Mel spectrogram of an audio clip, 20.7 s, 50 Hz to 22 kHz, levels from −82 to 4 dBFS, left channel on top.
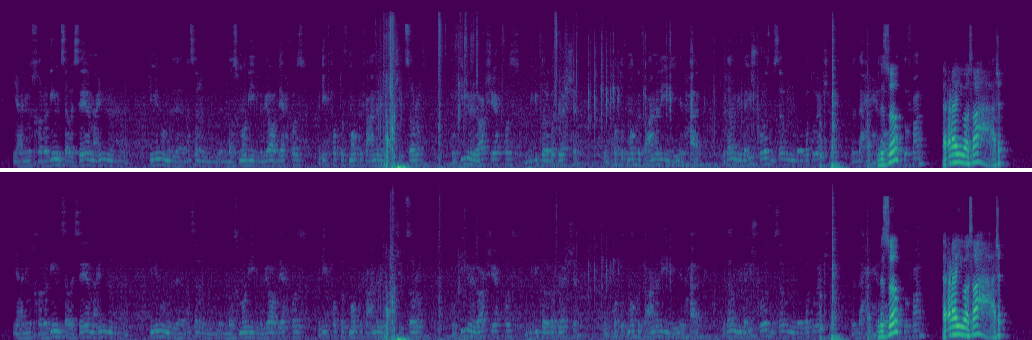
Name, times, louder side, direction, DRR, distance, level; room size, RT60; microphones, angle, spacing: voice 1, 0.3-2.6 3.0-8.5 9.0-11.6 12.0-14.1 14.4-16.7 17.0-18.5 18.9-19.3 19.8-20.0, left 2 dB, 85° left, 2.3 m, -50 dB
sound 1, 2.1-18.4, equal, 5° left, 1.0 m, -53 dB
sound 2, 7.4-15.3, left 3 dB, 55° left, 0.5 m, -37 dB
voice 2, 17.6-18.0 18.9-20.0, right 3 dB, 20° right, 0.5 m, -27 dB
11.5 x 6.3 x 5.4 m
head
